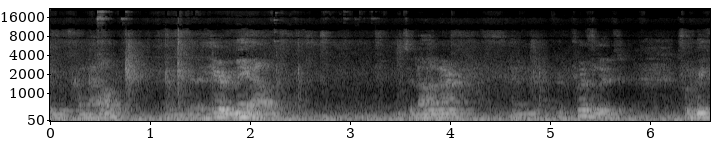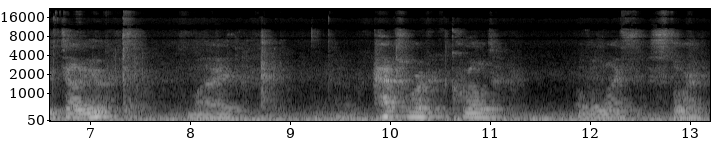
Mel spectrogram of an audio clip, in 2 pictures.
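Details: Aphasia in a 62-year-old man, acquired after a stroke in December 2011 that followed cardiac ablation for arrhythmia; he lost languages and speech and attends speech therapy at an aphasia center.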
